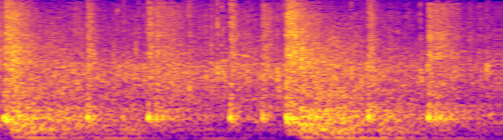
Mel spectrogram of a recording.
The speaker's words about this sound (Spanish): me gusta cómo suenan los, bombos de, las agrupaciones musicales. Ve cómo es.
